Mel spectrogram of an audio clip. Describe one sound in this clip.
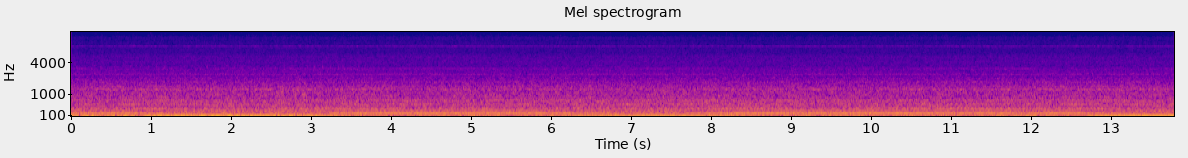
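A propeller aircraft's engine drones loudly and steadily from inside the cockpit.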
